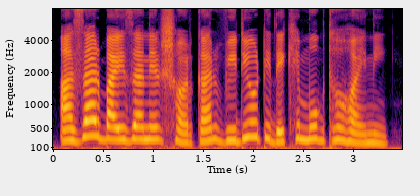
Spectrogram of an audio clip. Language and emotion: Bengali, neutral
